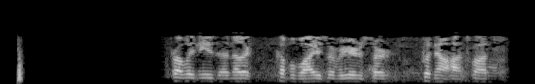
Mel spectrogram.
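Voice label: Incident Tactical 2, Scanner audio recording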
